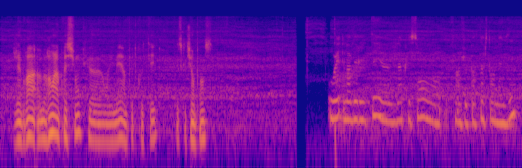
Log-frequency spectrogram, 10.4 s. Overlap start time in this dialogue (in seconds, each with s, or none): none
